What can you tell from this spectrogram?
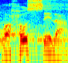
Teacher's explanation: এখানে হাটাকে আমরা গলায় চাপ দিয়ে উচ্চারণ করব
